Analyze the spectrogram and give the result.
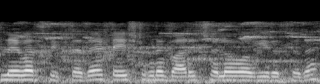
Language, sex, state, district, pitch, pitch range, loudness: Kannada, female, Karnataka, Raichur, 200 Hz, 185-210 Hz, -13 LUFS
